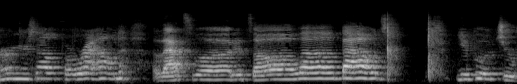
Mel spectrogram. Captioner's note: clap, clap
